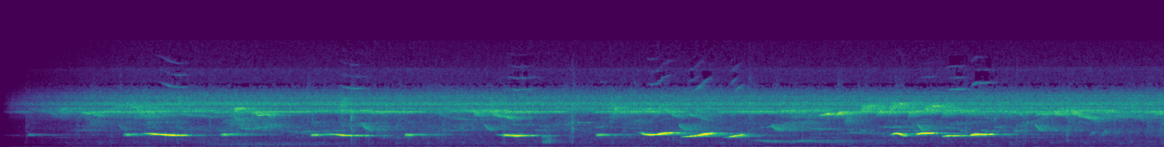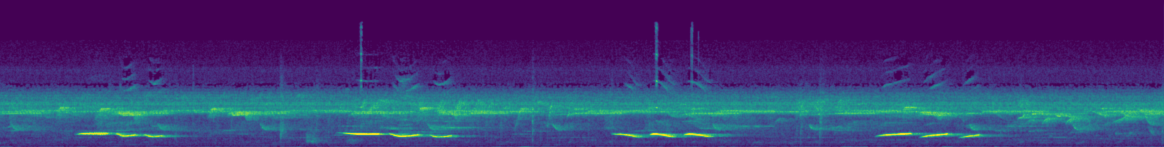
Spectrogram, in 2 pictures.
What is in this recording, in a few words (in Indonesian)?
cempala kuning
